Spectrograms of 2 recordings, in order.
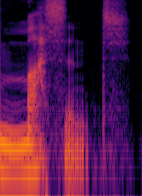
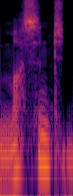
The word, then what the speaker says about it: mustn't: in M-U-S-T-N, apostrophe T, that first T is silent. We don't say mustn't. No, we say mustn't.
